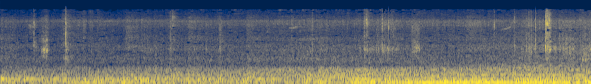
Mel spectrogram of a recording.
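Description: Quiet outdoor background: a low steady rumble with a few faint, light clicks scattered through it.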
